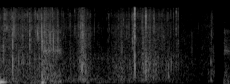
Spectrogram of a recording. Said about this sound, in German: Langsam und stumm bahnten sie sich ihren Weg durch das Unterholz. Das Einzige, was zu hören war, war das Rascheln und Knacken des Laubes und der Äste unter den Sohlen ihrer Stiefel.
